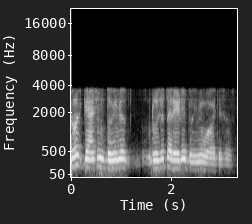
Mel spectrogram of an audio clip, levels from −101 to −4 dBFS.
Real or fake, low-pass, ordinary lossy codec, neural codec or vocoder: fake; 3.6 kHz; none; codec, 16 kHz, 6 kbps, DAC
